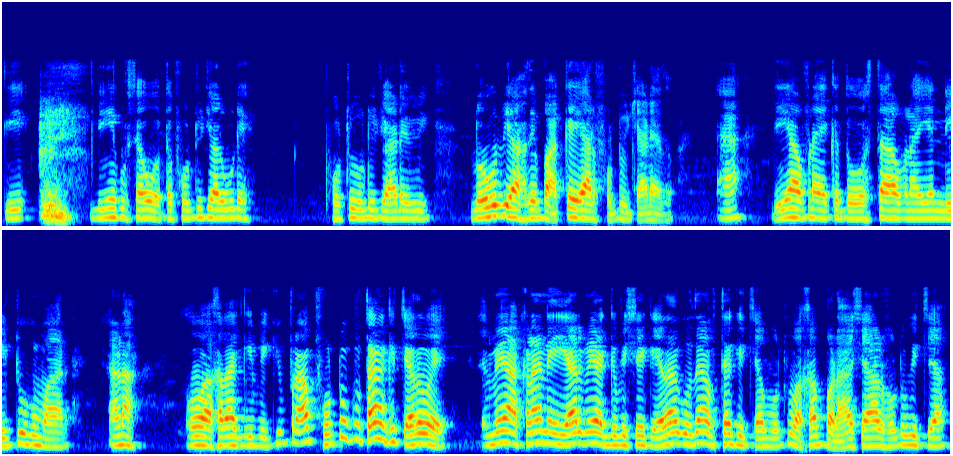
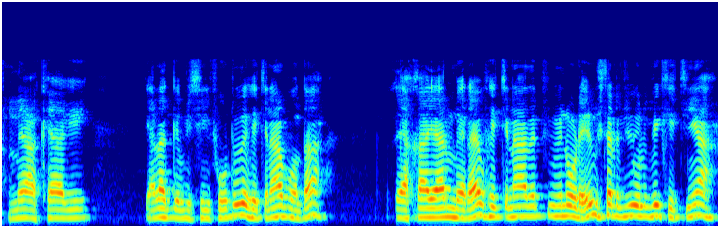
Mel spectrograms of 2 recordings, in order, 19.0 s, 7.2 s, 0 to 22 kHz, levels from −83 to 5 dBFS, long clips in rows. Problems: none marked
